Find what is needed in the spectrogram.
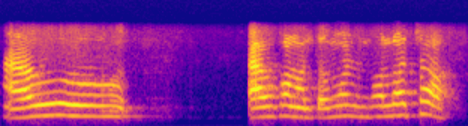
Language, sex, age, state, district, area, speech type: Odia, female, 30-45, Odisha, Sambalpur, rural, conversation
